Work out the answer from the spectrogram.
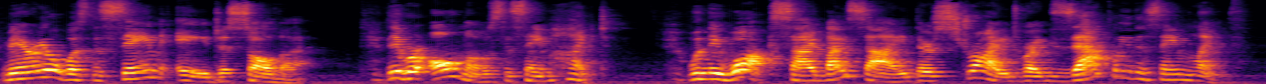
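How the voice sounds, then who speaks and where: An unhurried narrator reads a children's novel aloud in a roomy, echoing space. The pitch sits in a middle range. The delivery is expressive and deliberate, pausing for emphasis. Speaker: narrator reading a book aloud. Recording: roomy, echoey sound.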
